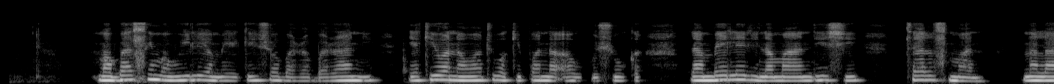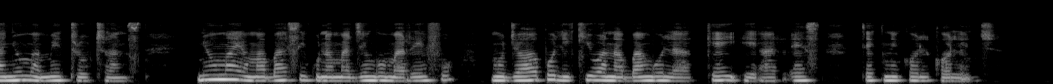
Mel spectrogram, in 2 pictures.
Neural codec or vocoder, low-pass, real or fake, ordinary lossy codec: none; 7.2 kHz; real; MP3, 48 kbps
